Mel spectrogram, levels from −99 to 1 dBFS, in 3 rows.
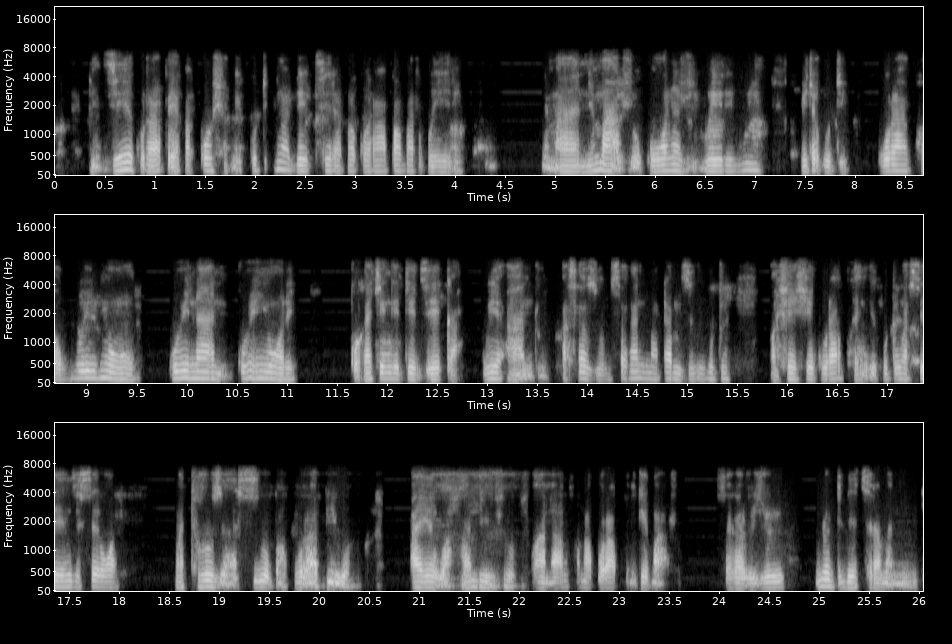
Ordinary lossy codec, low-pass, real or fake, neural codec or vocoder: Opus, 24 kbps; 7.2 kHz; fake; vocoder, 22.05 kHz, 80 mel bands, HiFi-GAN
